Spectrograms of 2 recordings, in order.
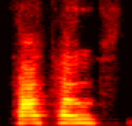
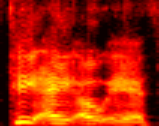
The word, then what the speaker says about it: Taos: Tatos? No, it's not. Taos? No, it's Taos.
